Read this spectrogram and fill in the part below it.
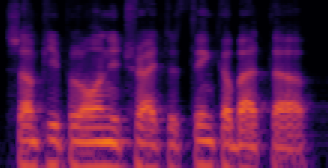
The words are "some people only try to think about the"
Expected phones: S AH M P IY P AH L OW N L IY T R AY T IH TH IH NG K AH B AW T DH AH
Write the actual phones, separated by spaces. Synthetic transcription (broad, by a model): S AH M P IY P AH L OW N L IY T R AY T IH TH IH NG K AH B AW T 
